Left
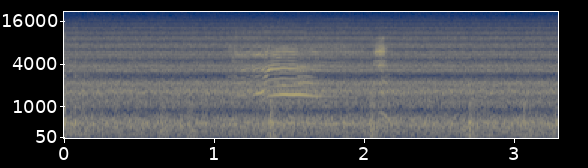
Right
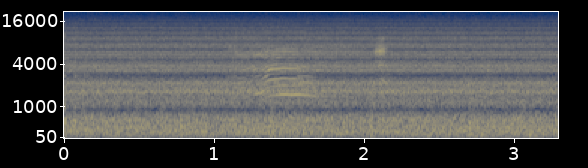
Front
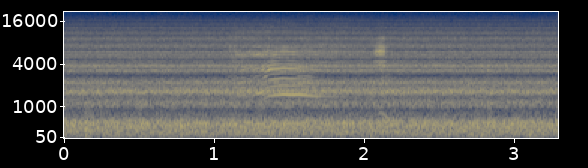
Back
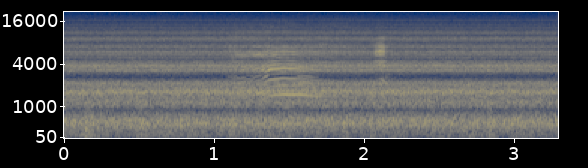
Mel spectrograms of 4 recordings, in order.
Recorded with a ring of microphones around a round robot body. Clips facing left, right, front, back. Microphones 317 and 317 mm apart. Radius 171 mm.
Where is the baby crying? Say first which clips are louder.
Right 6 dB, front 5 dB; 40° left.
